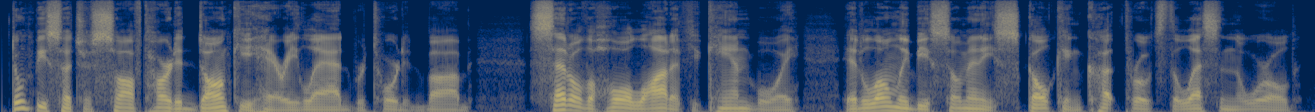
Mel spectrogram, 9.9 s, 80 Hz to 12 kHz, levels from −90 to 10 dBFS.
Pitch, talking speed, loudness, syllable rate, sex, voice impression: 90 Hz, 195 wpm, -22 LUFS, 4.8 syllables/s, male, very masculine, adult-like, slightly middle-aged, slightly thick, tensed, powerful, bright, slightly soft, clear, fluent, cool, intellectual, very refreshing, sincere, slightly calm, slightly mature, very friendly, reassuring, very unique, very wild, slightly sweet, lively, kind, intense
